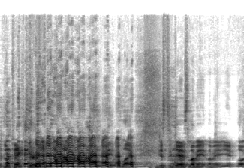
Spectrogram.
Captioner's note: laughter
